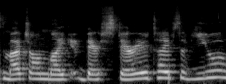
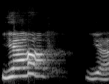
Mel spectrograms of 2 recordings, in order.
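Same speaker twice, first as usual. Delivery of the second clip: voice cracks, jumping suddenly high and loud; 7 semitones higher, 6 dB louder than usual. Agreeing after listing contestants, voice cracking. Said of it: "my voice just cracked".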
